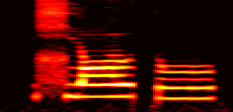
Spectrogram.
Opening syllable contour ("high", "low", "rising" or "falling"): high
